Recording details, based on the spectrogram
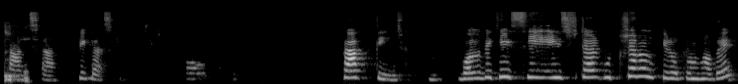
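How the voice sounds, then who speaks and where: High bright-voiced woman teaching phonics. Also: no echo. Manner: patient, repeats example words slowly and checks understanding. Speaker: English teacher. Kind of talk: online phonics class for children.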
